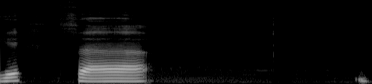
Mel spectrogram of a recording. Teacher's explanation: زبان کی ٹپ کو دانتوں کے اندر لائیں گے.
